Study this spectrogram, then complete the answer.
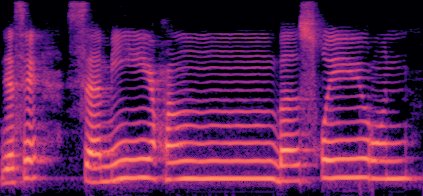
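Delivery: very slow समीउन बसीरुन with a humming meem; ghunna recitation. Shown as a demonstration. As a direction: hold the nasal hum before बसीरुन. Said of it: "इक़लाब माअल गुन्ना इसको बोलेंगे".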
